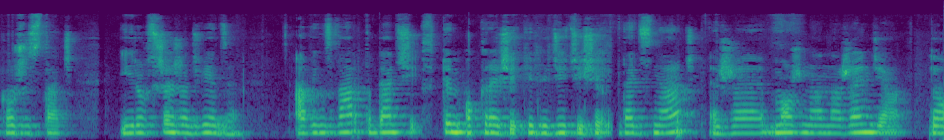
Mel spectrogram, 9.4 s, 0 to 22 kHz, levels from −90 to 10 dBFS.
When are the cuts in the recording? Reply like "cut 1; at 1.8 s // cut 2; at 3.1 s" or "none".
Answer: cut 1; at 3.7 s // cut 2; at 6.1 s // cut 3; at 7.0 s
